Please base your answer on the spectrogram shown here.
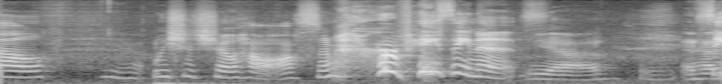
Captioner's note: guffaws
